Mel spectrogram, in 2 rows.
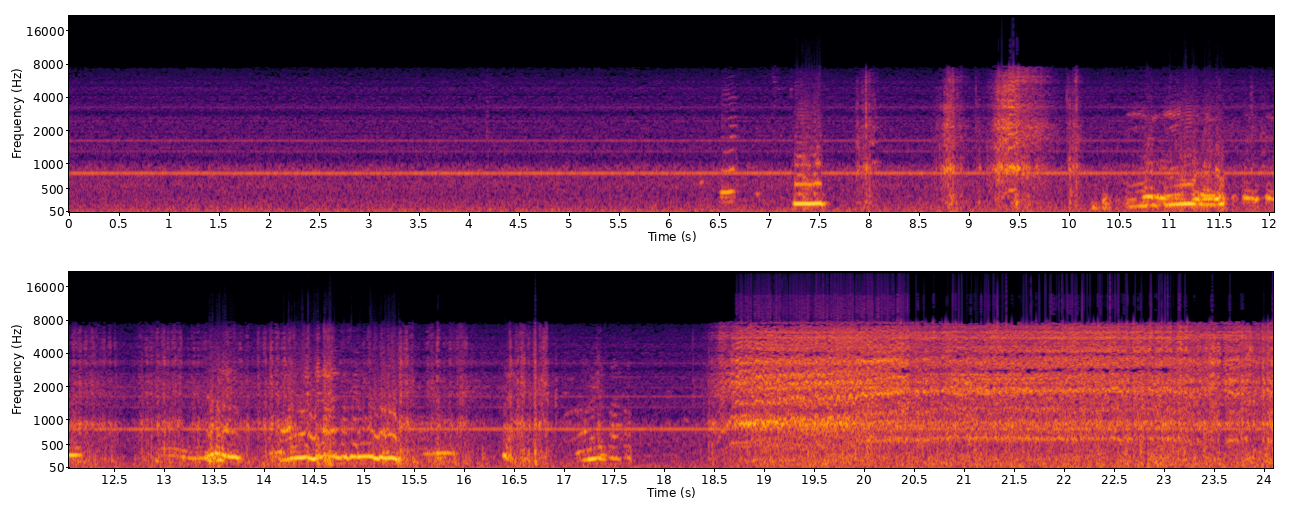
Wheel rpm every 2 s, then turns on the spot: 0, 0, 0, 0, 10, 0, 20, 30, 10, 80, 160, 160.
12-18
